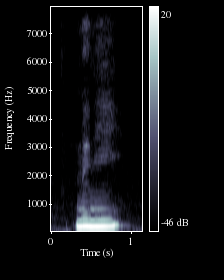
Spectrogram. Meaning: now
- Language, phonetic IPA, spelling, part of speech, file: Czech, [ˈnɪɲiː], nyní, adverb, Cs-nyní.ogg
